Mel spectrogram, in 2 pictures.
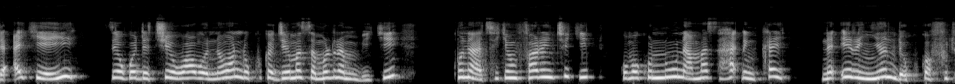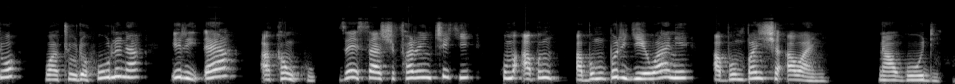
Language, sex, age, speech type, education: Hausa, female, 15-29, spontaneous, tertiary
